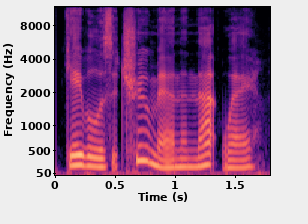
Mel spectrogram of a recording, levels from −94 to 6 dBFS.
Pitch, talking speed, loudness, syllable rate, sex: 190 Hz, 265 wpm, -18 LUFS, 5.8 syllables/s, female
